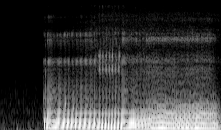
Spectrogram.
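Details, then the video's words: Sleeping pet Pekingese snoring indoors, compared to a father's snore: one long, steady, deep droning snore lasting about two seconds, starting abruptly and dipping slightly in pitch near the end, with a quiet room behind it. "페키니즈 코골이 현실, 우리 아빠인줄"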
